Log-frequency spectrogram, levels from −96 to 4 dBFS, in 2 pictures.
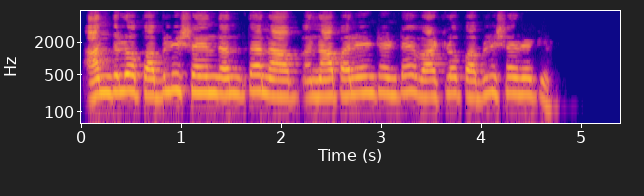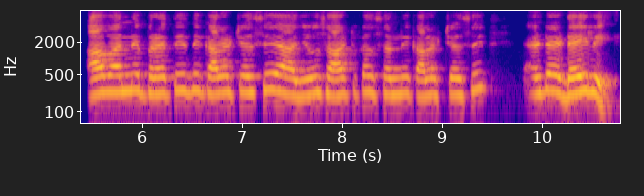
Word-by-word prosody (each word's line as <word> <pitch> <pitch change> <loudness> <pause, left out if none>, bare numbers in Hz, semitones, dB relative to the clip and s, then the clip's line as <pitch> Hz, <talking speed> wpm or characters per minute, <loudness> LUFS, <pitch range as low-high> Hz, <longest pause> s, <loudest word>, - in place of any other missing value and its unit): అందులో 240 +3 +3 0.2
పబ్లిష్ 235 +5 0
అయిందంతా 225 0 0 0.2
నా 205 - +5 0.4
నా 200 - +3
పనేంటంటే 225 +1 -1 0.2
వాటిలో 200 +3 -1
పబ్లిష్ 205 +4 -4
అయినట్టు 215 -3 -2 0.9
అవన్నీ 245 +2 +2
ప్రతీదీ 235 +3 -2
కలెక్ట్ 230 +2 0
చేసి 235 +2 -3 0.2
ఆ - - +2
న్యూస్ 225 +3 -2
ఆర్టికల్స్ 225 +2 -5
అన్నీ 215 +1 -3
కలెక్ట్ 210 +2 -4
చేసి 215 +5 -3 0.6
అంటే 240 +3 +2 0.2
డైలీ 235 +2 +5
225 Hz, 115 wpm, -19 LUFS, 215-240 Hz, 0.9 s, నా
